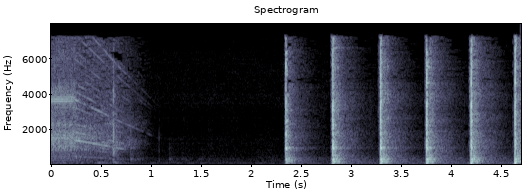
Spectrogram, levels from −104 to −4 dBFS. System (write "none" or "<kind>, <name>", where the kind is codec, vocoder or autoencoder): none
